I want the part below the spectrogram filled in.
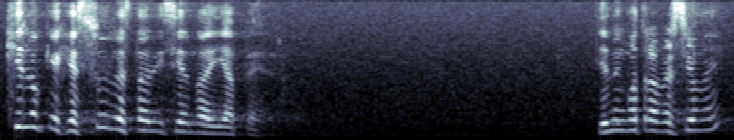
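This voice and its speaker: A male pastor preaching a sermon, asking the congregation questions and reading verses, swinging between loud emphasis and soft, slow phrases. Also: sits high, big pitch swings. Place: church sanctuary. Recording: long hall reverb.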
